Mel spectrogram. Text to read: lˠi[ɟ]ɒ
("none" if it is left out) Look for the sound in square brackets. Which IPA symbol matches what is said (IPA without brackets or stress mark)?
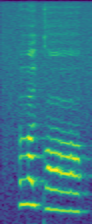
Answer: ɡ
